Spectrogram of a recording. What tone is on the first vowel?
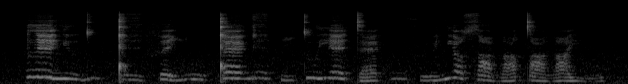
falling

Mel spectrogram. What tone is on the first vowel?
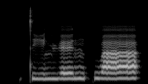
high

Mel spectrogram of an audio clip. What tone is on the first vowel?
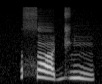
falling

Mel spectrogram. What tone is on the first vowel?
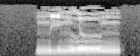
high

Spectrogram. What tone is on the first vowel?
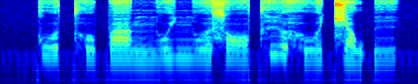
rising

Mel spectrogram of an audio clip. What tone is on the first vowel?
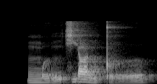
low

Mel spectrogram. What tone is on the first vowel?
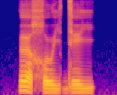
falling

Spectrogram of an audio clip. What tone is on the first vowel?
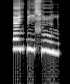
high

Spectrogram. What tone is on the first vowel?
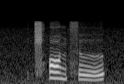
falling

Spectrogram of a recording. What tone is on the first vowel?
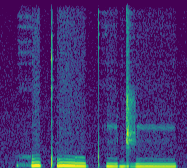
high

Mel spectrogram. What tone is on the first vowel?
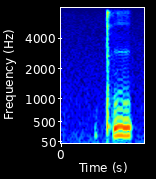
low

